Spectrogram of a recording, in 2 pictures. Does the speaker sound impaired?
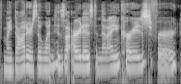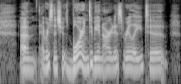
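No.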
